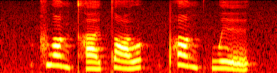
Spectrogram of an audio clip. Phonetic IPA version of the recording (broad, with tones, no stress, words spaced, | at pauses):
ʈ͡ʂwɑ˥˨ŋ kʰa˨˦ɪ̯t̪ɑ˨˦ʊ̯ | pʰɑ˥˨ŋpʰwḛ˨˩ɪ̯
